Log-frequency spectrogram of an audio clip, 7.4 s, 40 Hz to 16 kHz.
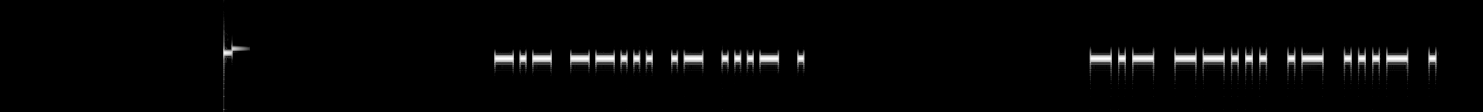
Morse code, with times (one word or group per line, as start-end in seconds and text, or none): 2.5-4.0 K7AVE
5.5-7.2 K7AVE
